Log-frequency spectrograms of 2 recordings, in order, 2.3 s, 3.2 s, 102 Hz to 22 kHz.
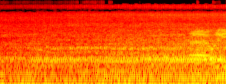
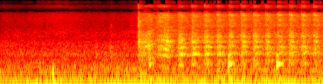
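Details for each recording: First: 1990 Honda CRX HF with a freshly installed CRX Si engine, first start, warming up with no check-engine light and timing still to check: an even, settled idle with a steady low hum, no ticking or stumbling, healthy. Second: 1990 Honda CRX HF, car sat for years, check engine light on: steady starter cranking about two turns a second for a few seconds, never catches. Owner suspects engine wiring harness.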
